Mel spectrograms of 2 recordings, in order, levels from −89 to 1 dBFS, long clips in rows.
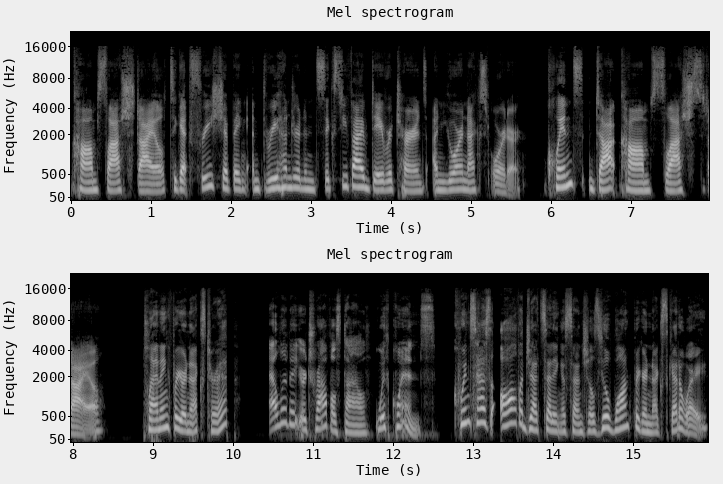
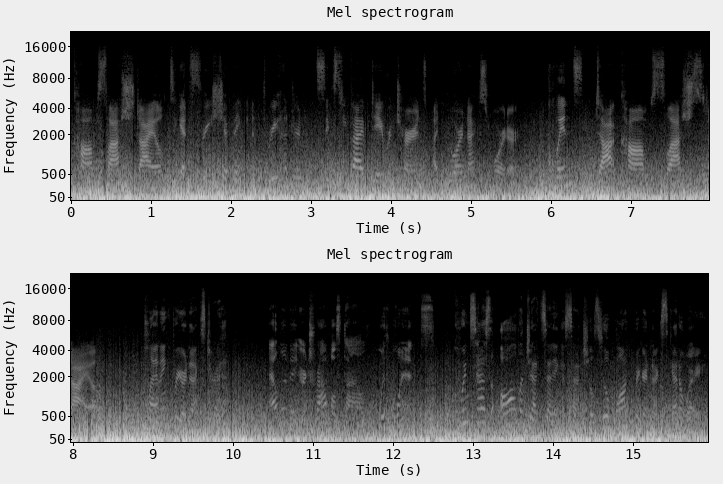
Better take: first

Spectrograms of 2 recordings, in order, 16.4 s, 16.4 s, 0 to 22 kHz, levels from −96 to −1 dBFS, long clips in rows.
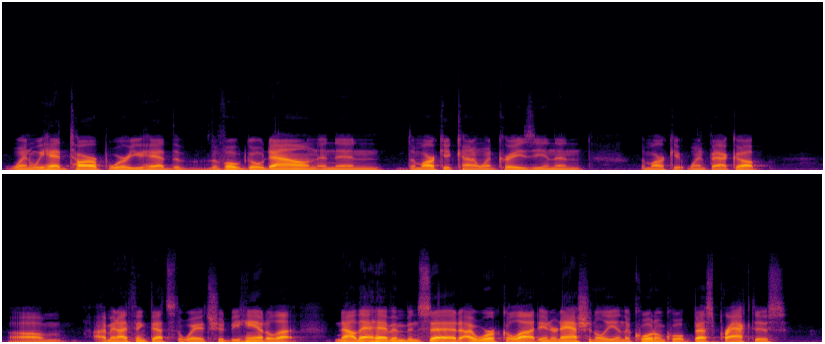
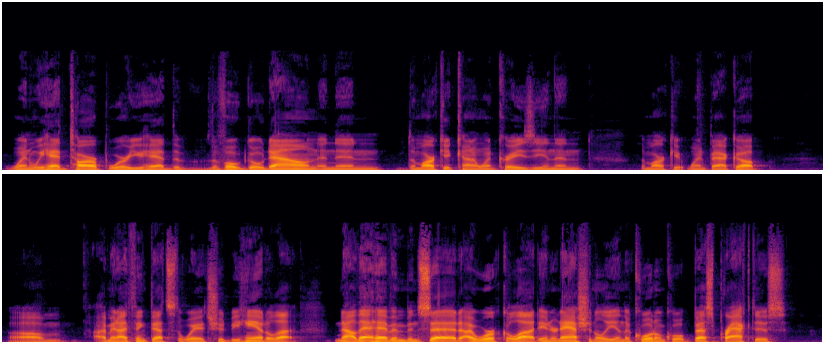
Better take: second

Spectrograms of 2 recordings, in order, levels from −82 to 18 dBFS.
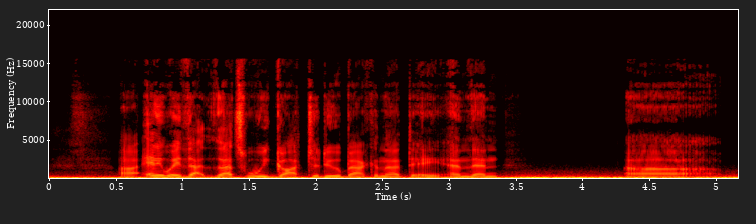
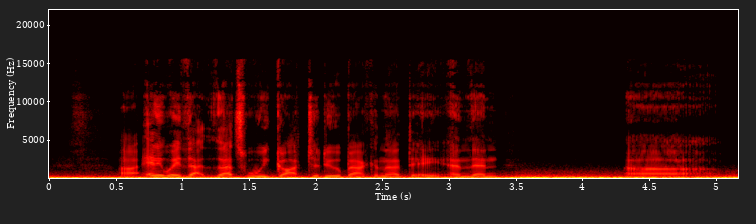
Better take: first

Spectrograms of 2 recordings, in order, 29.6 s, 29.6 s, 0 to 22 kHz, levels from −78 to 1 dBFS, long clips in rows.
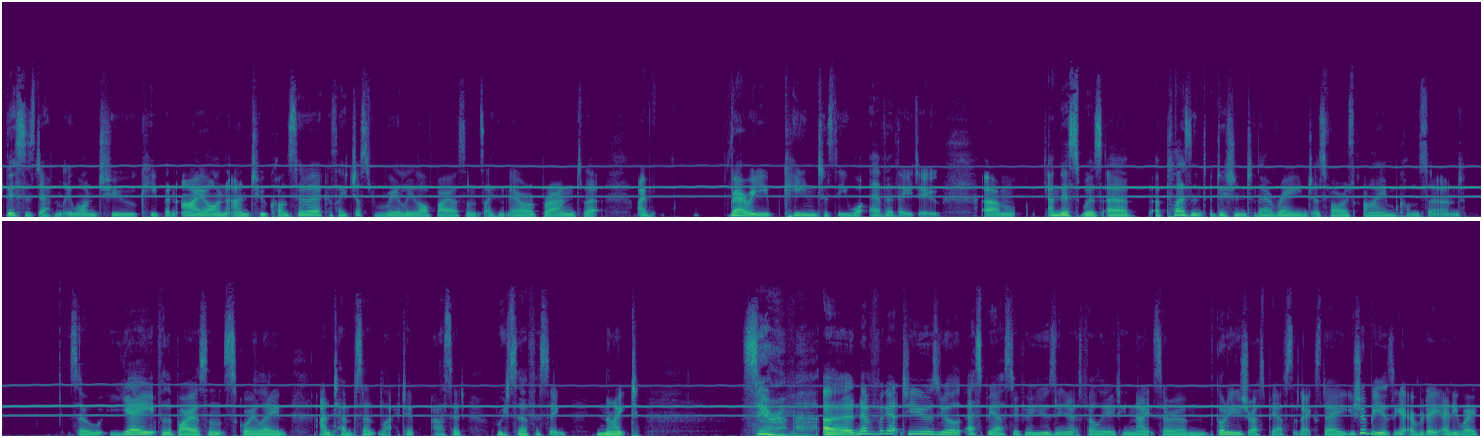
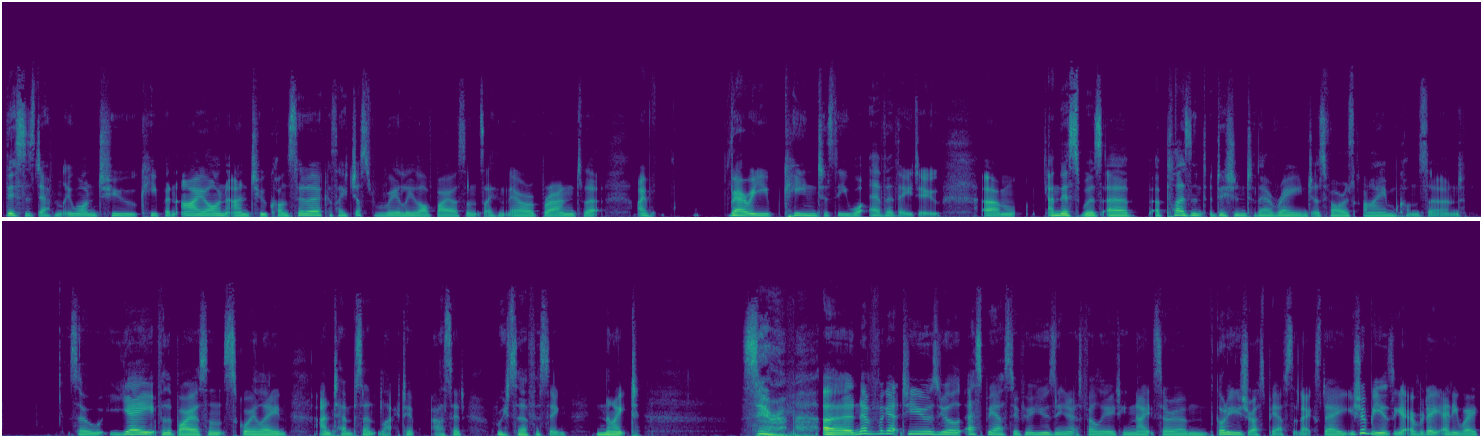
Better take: second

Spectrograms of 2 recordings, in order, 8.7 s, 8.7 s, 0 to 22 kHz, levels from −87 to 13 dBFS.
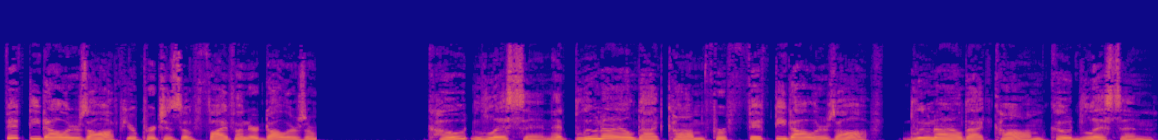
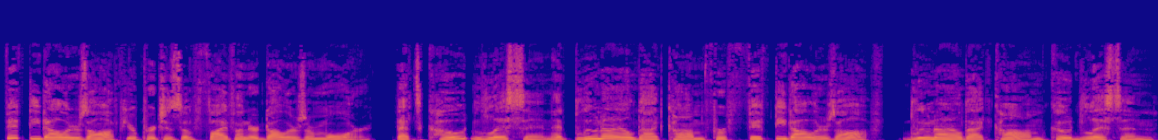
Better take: second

